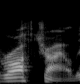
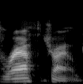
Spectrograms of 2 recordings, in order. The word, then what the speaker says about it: Wrathchild: With his nothing, it's nothing like Rothschild. It's Wrathchild, guys.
